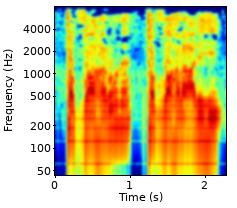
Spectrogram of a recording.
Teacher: فأدغم التاء الثانية في الظاء · Term: الإضغام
